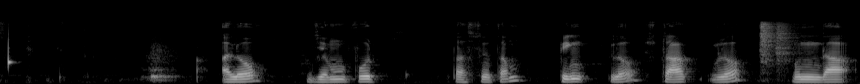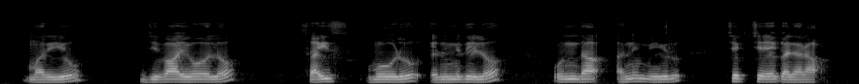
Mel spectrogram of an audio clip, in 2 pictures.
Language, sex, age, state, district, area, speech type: Telugu, male, 45-60, Telangana, Ranga Reddy, rural, read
